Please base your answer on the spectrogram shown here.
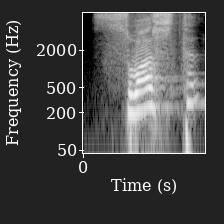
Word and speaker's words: स्वस्थ: आइए शुरू करते हैं देखिए स्वस्थ देखिए आधा स व फिर आधा स था इसको क्या पढ़ेंगे स्वस्थ अगर आपको स्वस्थ लिखने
